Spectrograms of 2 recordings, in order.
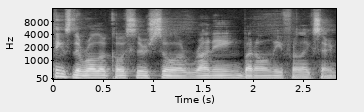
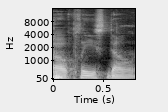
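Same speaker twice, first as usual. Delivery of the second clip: normal talking voice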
